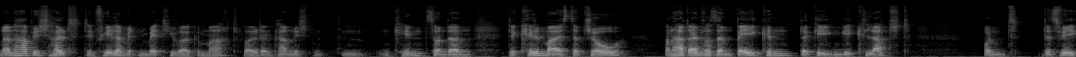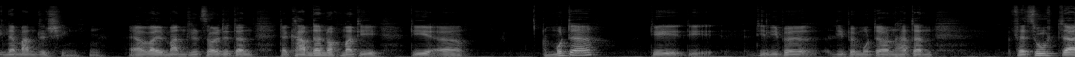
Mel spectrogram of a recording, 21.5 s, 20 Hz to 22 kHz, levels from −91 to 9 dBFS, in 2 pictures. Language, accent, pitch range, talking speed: German, German, 85-115 Hz, 160 wpm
